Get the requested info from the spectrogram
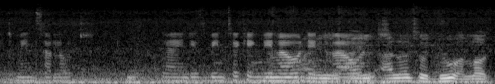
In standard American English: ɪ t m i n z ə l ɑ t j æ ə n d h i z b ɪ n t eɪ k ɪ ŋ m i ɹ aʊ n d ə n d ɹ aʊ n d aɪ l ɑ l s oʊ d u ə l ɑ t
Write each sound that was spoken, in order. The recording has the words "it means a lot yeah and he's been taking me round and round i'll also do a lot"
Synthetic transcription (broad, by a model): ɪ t m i n s ə l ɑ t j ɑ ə n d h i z b ɪ n t eɪ k ɪ ŋ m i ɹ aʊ n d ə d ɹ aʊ aɪ l ɑ l s oʊ d u ə l ɑ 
